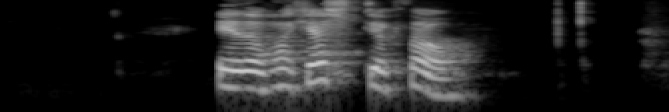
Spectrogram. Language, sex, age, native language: Icelandic, female, 30-39, Icelandic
